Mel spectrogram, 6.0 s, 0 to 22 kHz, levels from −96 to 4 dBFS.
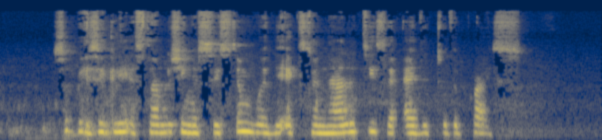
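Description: No technical faults are audible.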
